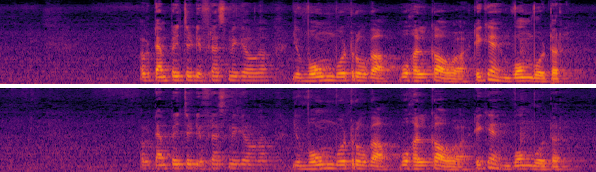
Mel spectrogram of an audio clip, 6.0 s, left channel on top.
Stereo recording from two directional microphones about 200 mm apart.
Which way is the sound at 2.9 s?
25° left (ahead or behind).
